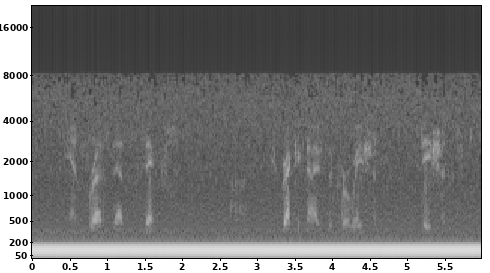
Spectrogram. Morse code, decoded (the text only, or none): none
